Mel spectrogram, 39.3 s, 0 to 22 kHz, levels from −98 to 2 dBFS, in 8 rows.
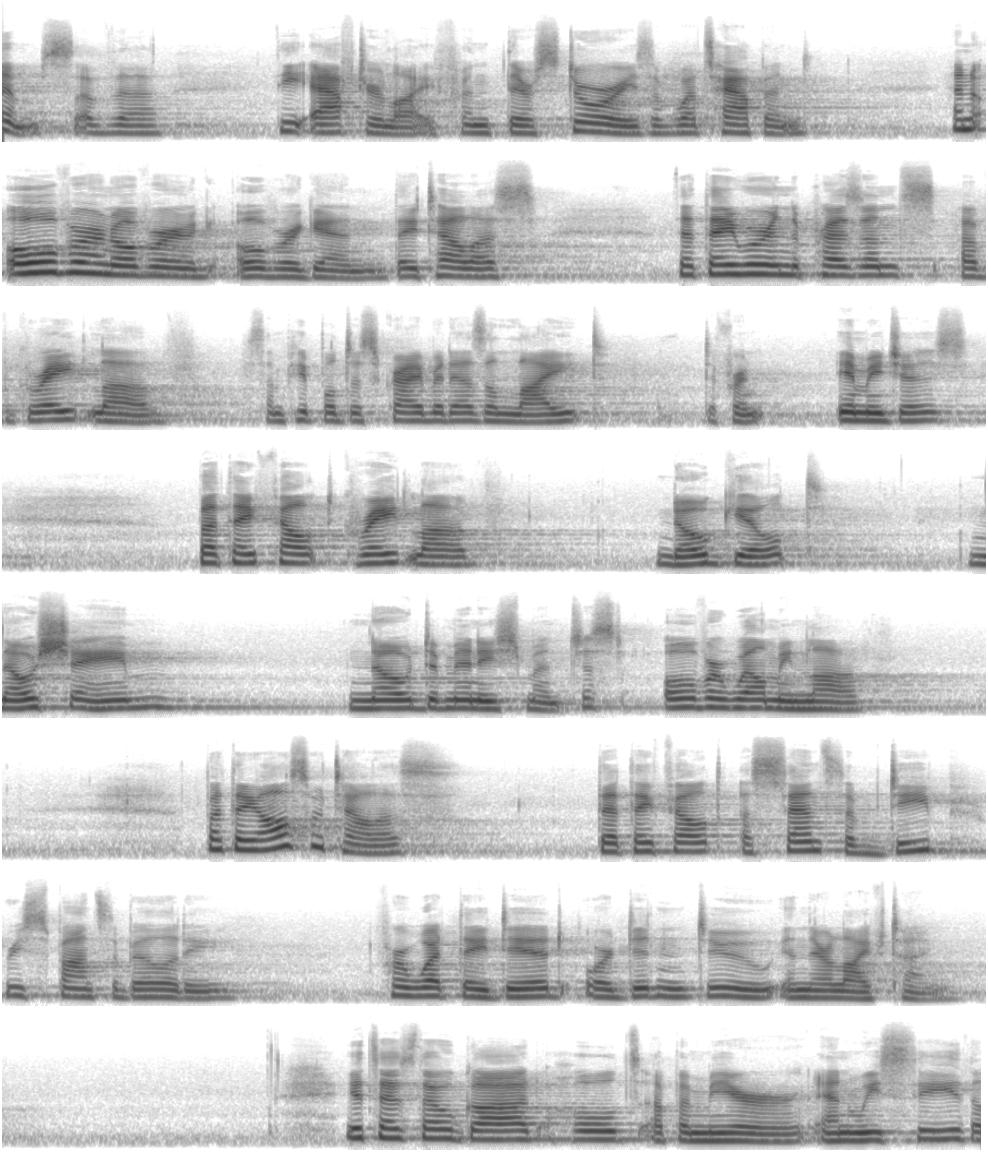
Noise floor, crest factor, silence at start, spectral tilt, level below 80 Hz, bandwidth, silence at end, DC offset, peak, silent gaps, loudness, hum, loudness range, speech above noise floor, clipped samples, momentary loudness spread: -66 dBFS; 22 dB; 0 s; -4 dB/octave; under -90 dBFS; 13 kHz; 0 s; under 0.1%; -10 dBFS; none; -30 LUFS; none; 5 LU; 36 dB; under 0.1%; 14 LU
